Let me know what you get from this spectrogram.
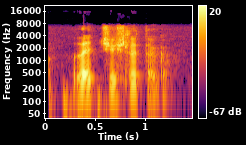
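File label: "лэдзчысьлытӧг" Komi, male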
